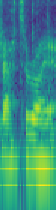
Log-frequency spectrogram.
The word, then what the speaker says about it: laterite: it what you like it is called letter right as its real name and it makes aluminum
